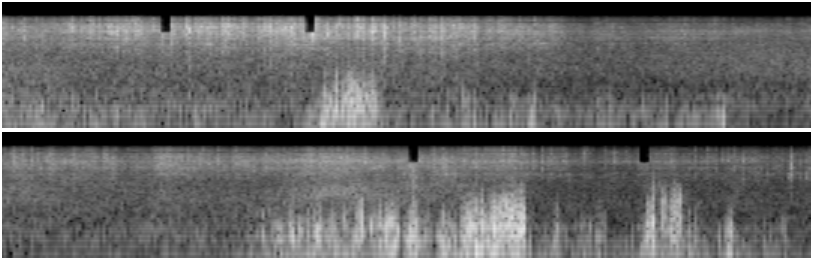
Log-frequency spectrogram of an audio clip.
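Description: City street traffic noise heard from the sidewalk, with louder swells about two seconds in and again for a couple of seconds near the end as vehicles pass.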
